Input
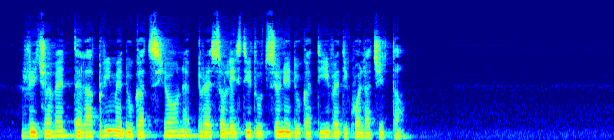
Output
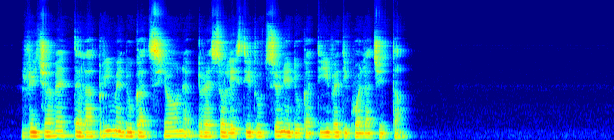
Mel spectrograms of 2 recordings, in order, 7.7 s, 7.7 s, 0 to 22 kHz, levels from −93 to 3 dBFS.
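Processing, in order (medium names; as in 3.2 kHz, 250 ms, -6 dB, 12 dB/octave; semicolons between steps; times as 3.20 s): waveshaping leveller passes 1; flutter echo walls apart 5.9 m, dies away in 0.27 s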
